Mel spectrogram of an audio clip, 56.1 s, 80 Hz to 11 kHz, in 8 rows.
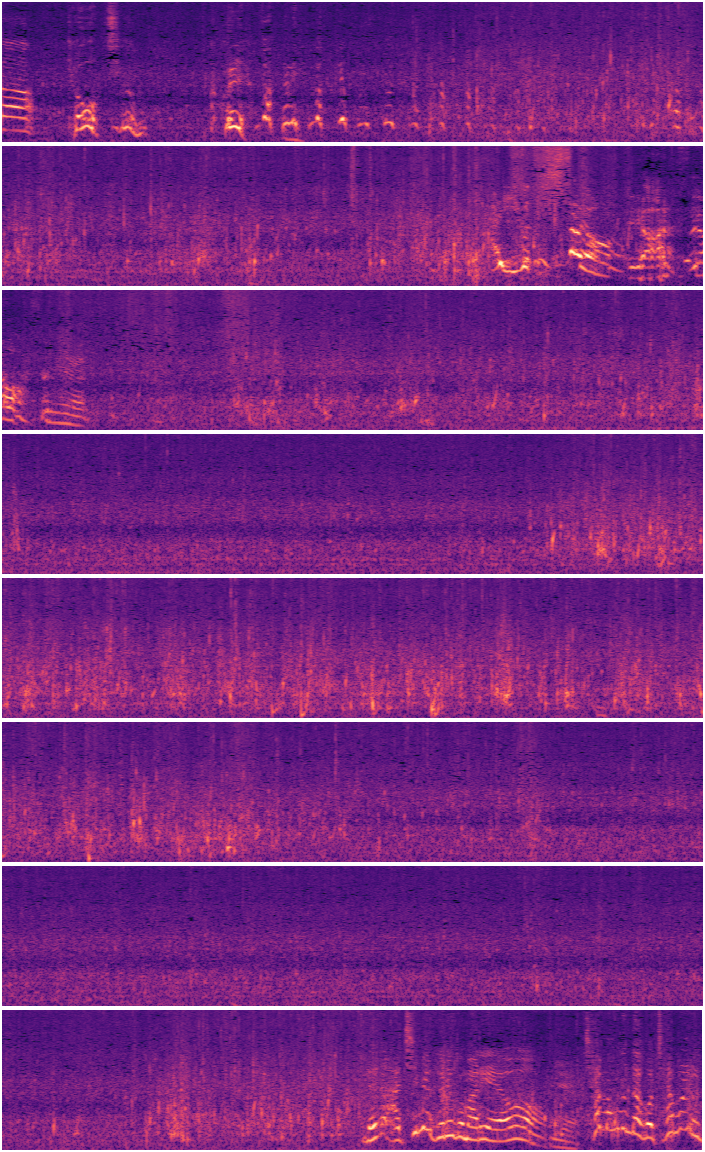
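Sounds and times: stream running over rocks: 0.0 - 56.0
cloth washed by hand splashing: 2.1 - 21.3, 26.3 - 39.4, 40.0 - 40.6, 50.3 - 56.0.

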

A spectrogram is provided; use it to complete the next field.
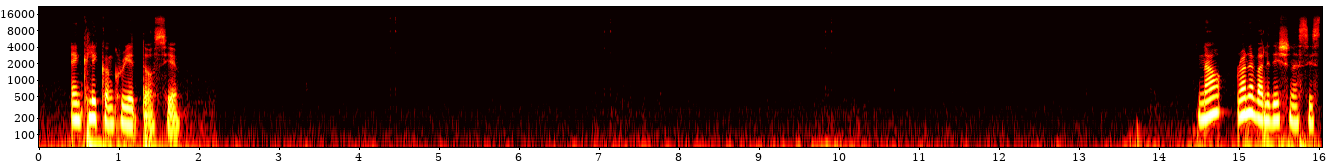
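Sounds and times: low steady hum: 0.0 - 16.0
computer mouse clicks: 4.4 - 4.6, 7.0 - 7.4, 9.7 - 10.2.

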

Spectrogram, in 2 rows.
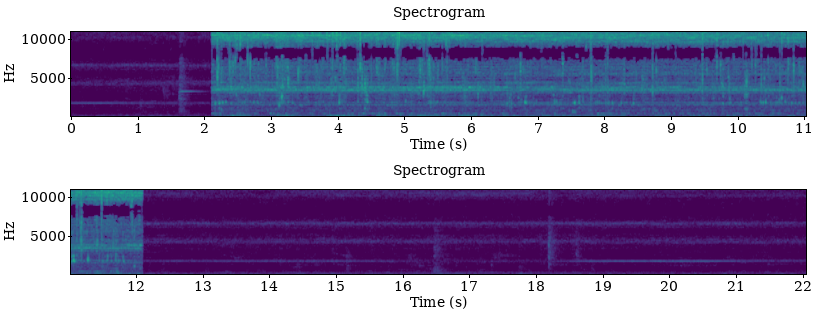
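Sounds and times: tap water splashing in sink: 2.1 - 12.1.

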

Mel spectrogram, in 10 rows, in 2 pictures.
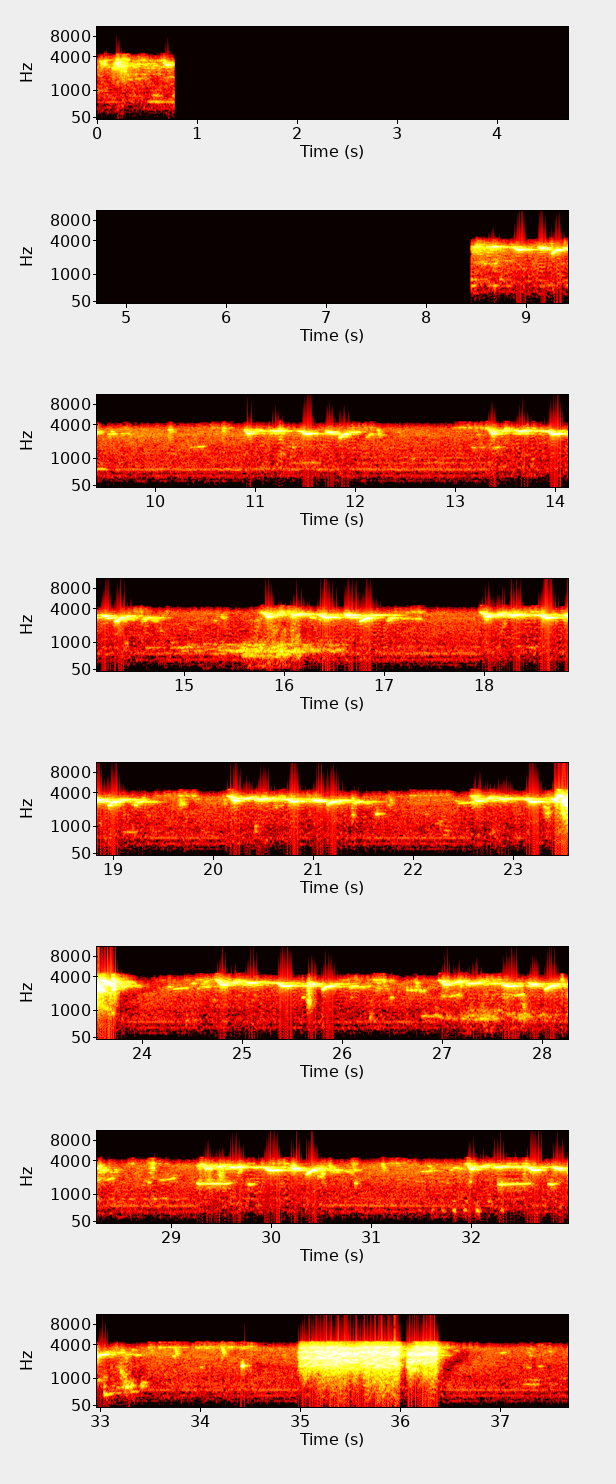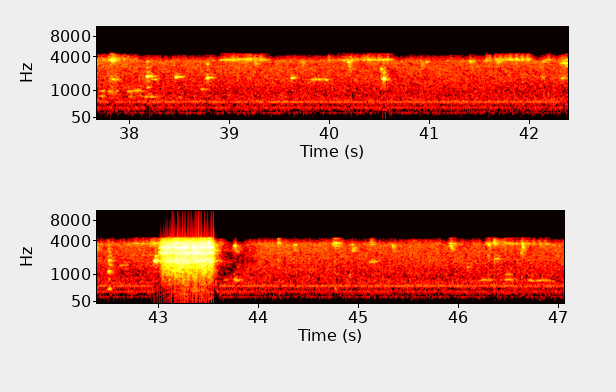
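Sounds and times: bird singing chirpy phrase: 13.1 - 36.4.

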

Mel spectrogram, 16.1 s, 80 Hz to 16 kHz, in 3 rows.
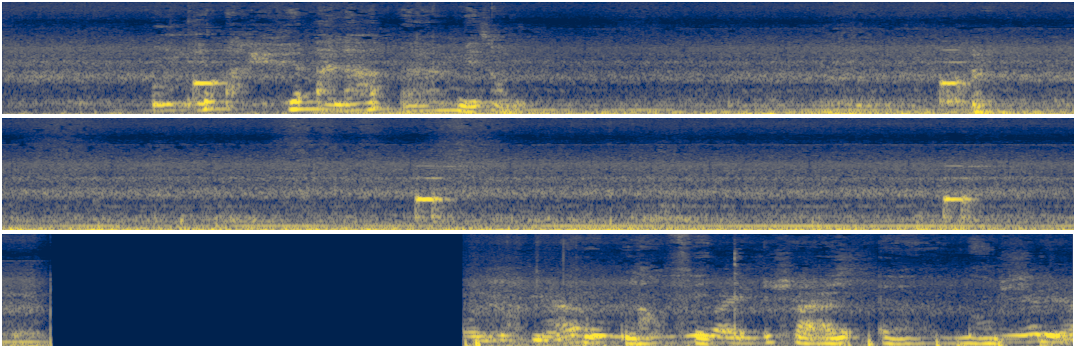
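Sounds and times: lift car humming: 0.0 - 11.0
short beeps: 0.9 - 1.2, 4.6 - 5.0, 7.4 - 7.7, 10.0 - 10.4.

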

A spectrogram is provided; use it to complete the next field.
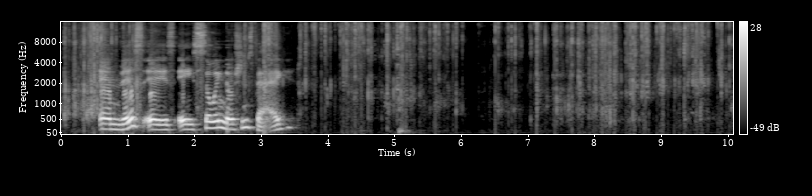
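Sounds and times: plastic packaging crinkling: 0.0 - 10.0.

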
